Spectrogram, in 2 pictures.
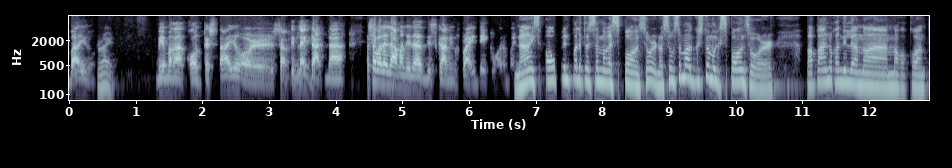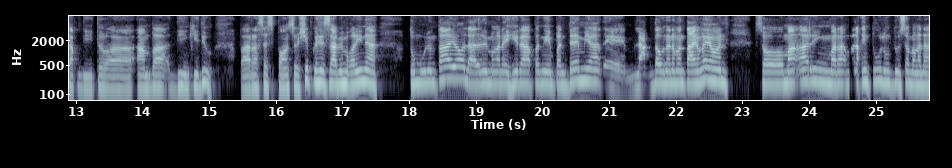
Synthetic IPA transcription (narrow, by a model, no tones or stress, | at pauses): bajoɹajt̪̚ | mɐjmɐŋakont̪ɛst̪a̰ːjoʔoɹsɐ̰mt̪ɪŋla̰jk̚d̪ɐ̰t̪̚nɐkɐsɐmɐnɐlaːmɐnɪlad̪ɪskamɪŋfɹa̰jd̪ejkʊ̰ŋʔɐ̰nomnajsʔo̞ːpɛnpɐlt̪o̞sɐmɐŋaspo̞nsoɹno̞so̞sɐmɐŋaɡʊst̪omɐɡspo̞nsoɹpɐpaːno̞kɐnɪlaŋmɐŋamɐkɐko̞nt̪ɐk̚d̪iːt̪o̞ɐʔambɐd̪iŋkid̪u | paːɾɐsɐspo̞nsɛɹʃɪp̚kɐsɛs̬aːbɪmokɐniːnɐ | t̪ʊmuːloŋt̪aːjo̞laːlɐnojmɐŋanɐihɪɾaːpɐnŋɐjoŋpɐnd̪ɛmjɐɛlak̚d̪awnɐnɐmant̪aːjo̞ŋɐjo̞n | so̞mɐːʔaːɾɪŋmɐɾamɐlɐkɪŋt̪uːloŋd̪ʊʔnsɐmɐŋanɐ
